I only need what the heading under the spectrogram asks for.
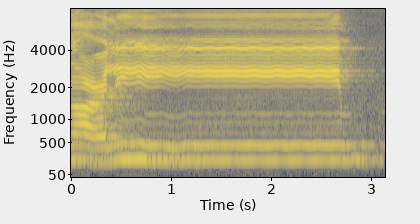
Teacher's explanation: وقف کی حالت میں یہاں پر مد عارض ہوگی، 2 سے 3 الف تک کھینچ کر پڑھیں گے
